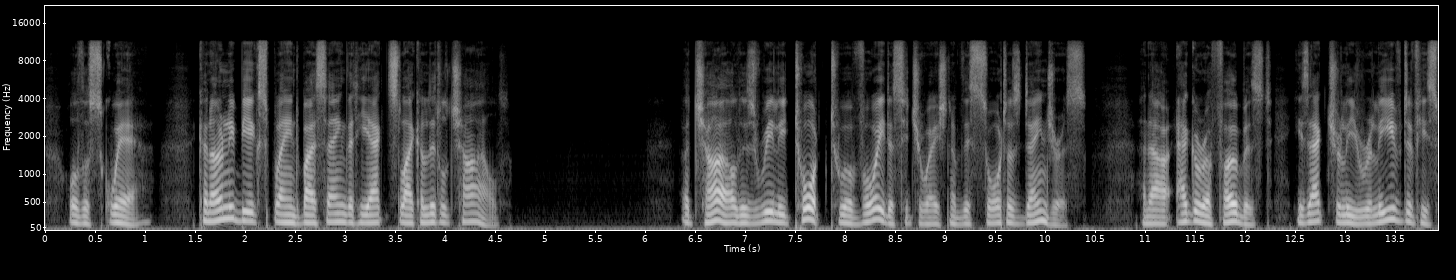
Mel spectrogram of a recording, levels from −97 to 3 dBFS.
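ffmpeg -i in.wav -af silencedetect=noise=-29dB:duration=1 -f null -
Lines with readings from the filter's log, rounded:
silence_start: 4.47
silence_end: 6.39 | silence_duration: 1.91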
